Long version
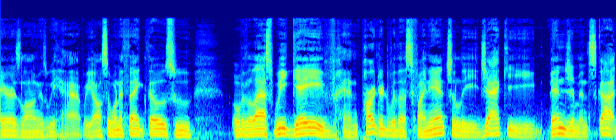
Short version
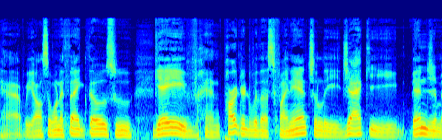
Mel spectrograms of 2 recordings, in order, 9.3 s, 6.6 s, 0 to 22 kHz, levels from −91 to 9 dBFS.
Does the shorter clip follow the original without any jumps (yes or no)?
no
